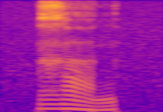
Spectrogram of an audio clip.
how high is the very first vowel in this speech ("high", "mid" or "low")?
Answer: low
